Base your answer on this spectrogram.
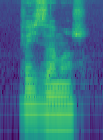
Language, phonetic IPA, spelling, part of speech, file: Polish, [ˈvɨjʑd͡ʑ ˈza‿mɔ̃w̃ʃ], wyjść za mąż, phrase, LL-Q809 (pol)-wyjść za mąż.wav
